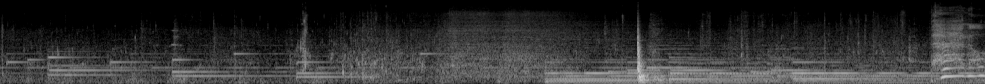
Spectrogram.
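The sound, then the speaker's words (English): Steady watery wash and lapping around a boat at sea, heard beneath sustained musical tones that shift in pitch, with a brief splash-like burst partway through. “You and I out to sea.”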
